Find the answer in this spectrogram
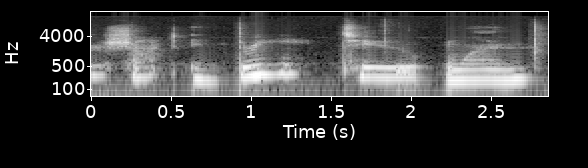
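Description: Soft-spoken and whispering, the speaker has a gentle tone. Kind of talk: directing a photo shoot. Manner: soft, gentle ASMR near-whisper. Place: home room.

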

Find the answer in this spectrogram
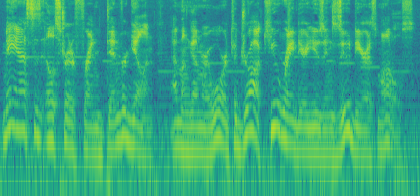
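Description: Over music in the background, a man talks at a very fast pace with very wide pitch swings. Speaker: channel narrator. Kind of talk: documentary narration.

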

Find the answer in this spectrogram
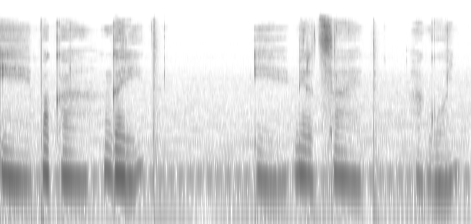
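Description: Over background music, a woman talks very slowly in a soothing tone at a very deep, low pitch. Her intonation stays monotone and flat. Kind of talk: guided meditation / hypnosis for lucid dreaming. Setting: studio recording with background music and binaural beat. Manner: slow, soft, soothing.

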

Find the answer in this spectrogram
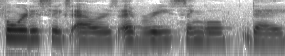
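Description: A woman at a very slow pace. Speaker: fitness vlogger. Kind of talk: casual vlog chat. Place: home room. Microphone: phone near.

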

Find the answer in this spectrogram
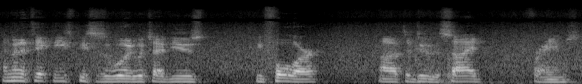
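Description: A man talks at a moderate pace with fairly even intonation over noticeable background noise. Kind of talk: tutorial. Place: boat. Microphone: phone near.

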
